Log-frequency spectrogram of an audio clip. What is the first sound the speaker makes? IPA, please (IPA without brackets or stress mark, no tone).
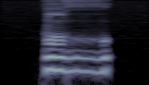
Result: l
